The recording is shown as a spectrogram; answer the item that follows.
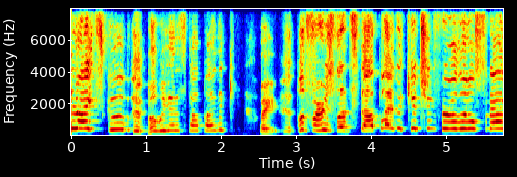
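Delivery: very high, pushed-up cartoon sidekick chatter. Doing Scooby-Doo impressions, the speaker voices Shaggy talking to Scooby in a Shaggy voice. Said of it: "there's Shaggy and Scooby".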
